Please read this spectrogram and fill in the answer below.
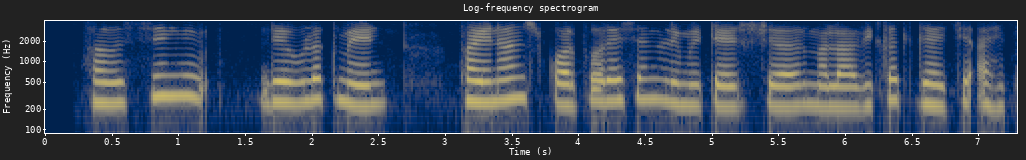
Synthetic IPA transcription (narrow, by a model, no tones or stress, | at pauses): hawsiŋɡ | ɖeʋləpmeɳʈ | fʰajnanskɔɾpoɾeɕənlimiʈeɖɕəɾməlaʋikət̪ɡʱjajt͡ɕeʔaɦet̪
